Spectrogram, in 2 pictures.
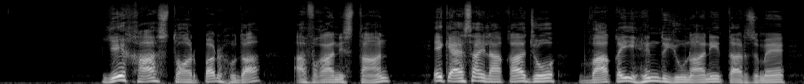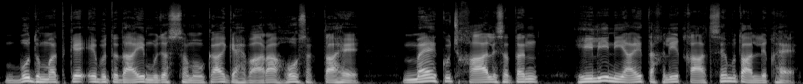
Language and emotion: Urdu, neutral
